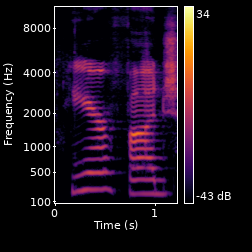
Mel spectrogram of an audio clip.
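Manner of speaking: ordinary talk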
